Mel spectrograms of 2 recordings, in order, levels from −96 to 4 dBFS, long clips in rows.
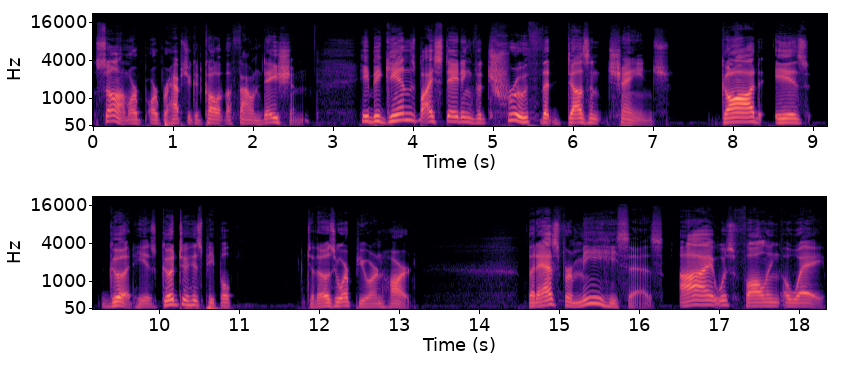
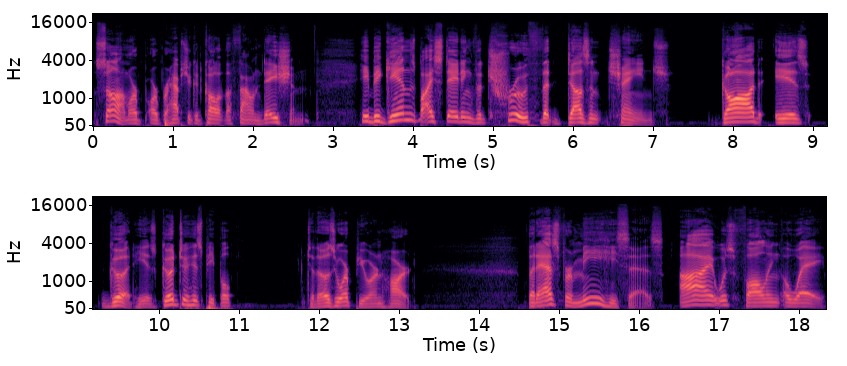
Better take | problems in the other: neither | none

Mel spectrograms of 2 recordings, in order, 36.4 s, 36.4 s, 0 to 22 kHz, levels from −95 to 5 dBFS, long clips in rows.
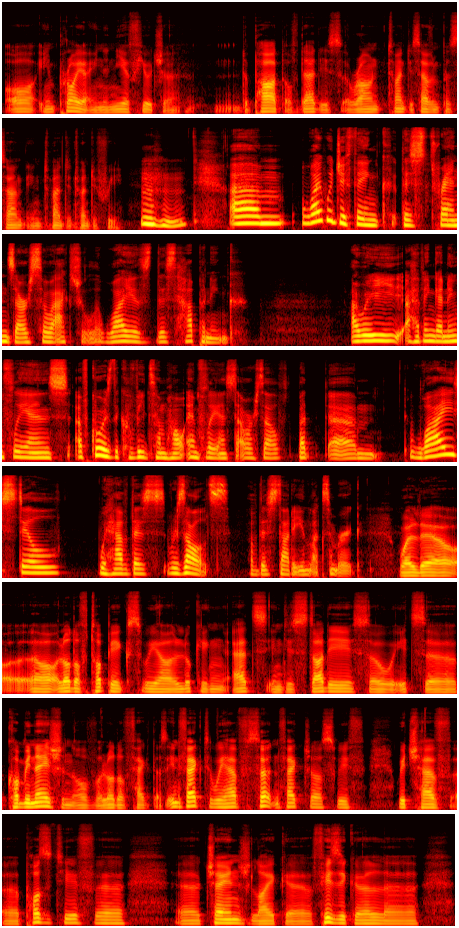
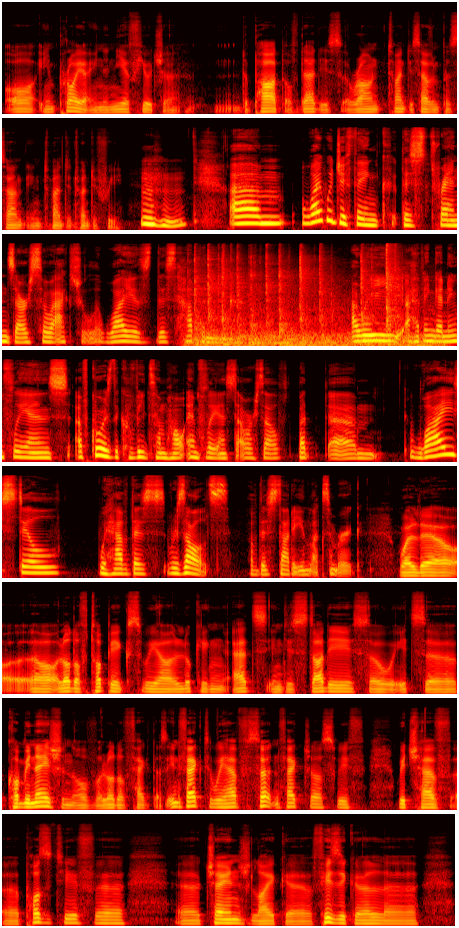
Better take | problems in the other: first | keyboard typing; noticeable; from 11 to 14 s; peak 4 dB below the speech

